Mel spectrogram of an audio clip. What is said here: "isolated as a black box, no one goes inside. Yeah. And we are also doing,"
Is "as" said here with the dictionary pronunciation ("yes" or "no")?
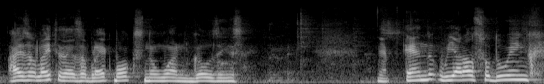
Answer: yes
